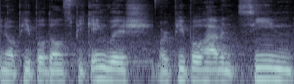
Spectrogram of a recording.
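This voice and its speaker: In a Spanish accent, a man with a medium pitch and a dark, mellow tone speaks at a fairly quick pace with monotone, flat intonation. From South Florida, Colombian family. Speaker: music producer. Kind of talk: interview. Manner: halting, many fillers and restarts.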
